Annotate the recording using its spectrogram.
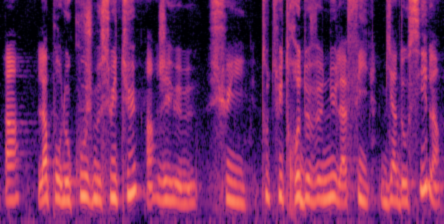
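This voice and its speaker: A woman's voice: mid-range voice, moderate pace, warm tone. A woman from Gabon telling her personal story with humor. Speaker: speaker.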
